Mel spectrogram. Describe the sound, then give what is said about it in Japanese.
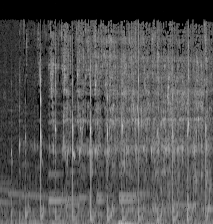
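Sake from a brewery in Kanagawa Prefecture, Japan, glugs and trickles steadily into a glass, with a run of quick bubbling, rising pours, and no one speaking. “ではですねちょっとお次したいと思います。”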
